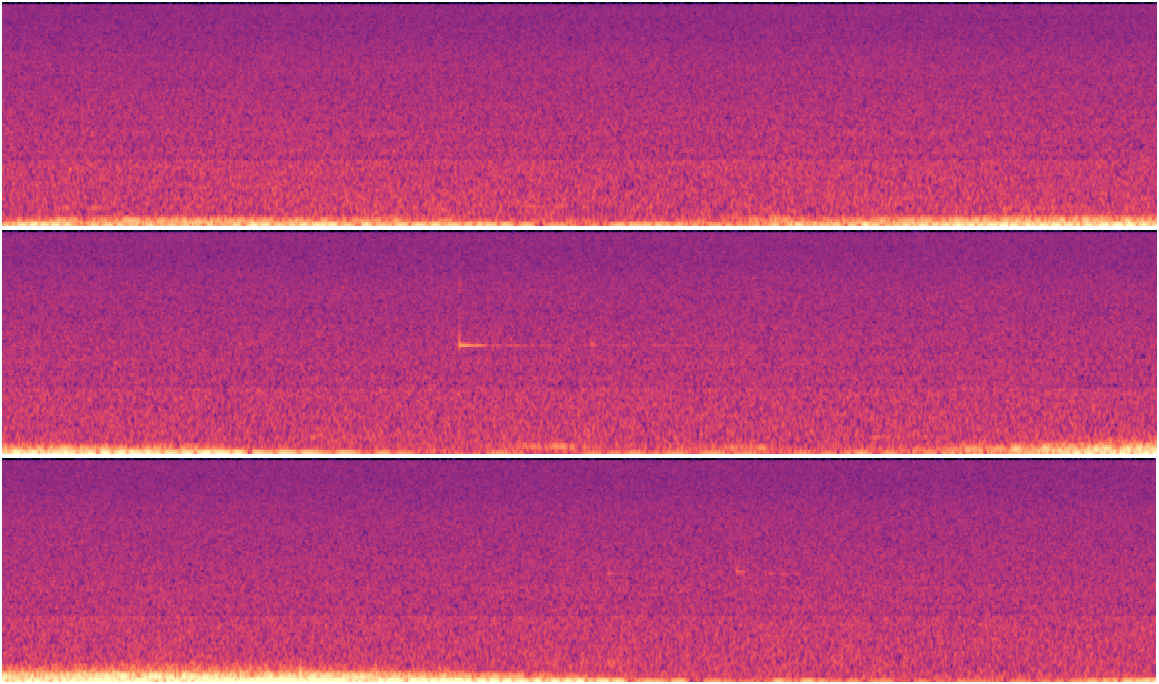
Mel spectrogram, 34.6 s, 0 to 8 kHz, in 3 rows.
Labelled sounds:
16.1	16.4	fishing gear, 1.6 to 2.0 kHz

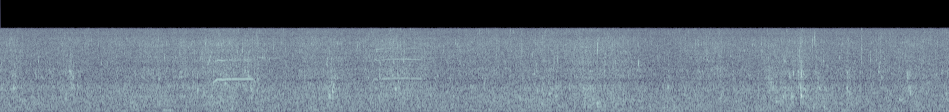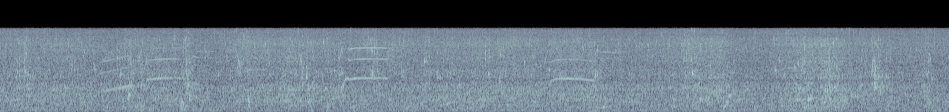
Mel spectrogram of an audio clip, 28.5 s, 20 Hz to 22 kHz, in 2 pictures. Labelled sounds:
3.2	3.9	killer whale, northern resident, A clan, AB subclan, 1.0 to 2.6 kHz
5.6	6.3	killer whale, northern resident, A clan, AB subclan, 2.4 to 2.7 kHz
15.7	16.9	killer whale, northern resident, A clan, AB subclan, 0.78 to 2.9 kHz
19.3	20.1	killer whale, northern resident, A clan, AB subclan, 0.88 to 3.9 kHz
22.5	23.6	killer whale, northern resident, A clan, AB subclan, 1.1 to 3.6 kHz

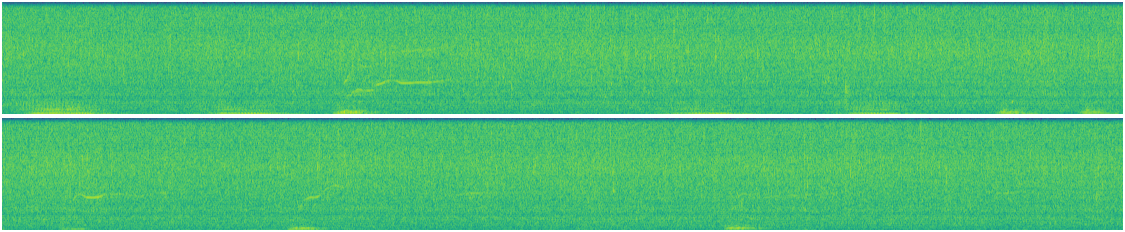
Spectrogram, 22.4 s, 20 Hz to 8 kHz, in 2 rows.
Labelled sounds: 3.5	4.5	humpback whale, 1.5 to 2.6 kHz
11.9	12.3	humpback whale, 2.3 to 2.7 kHz
15.8	16.0	humpback whale, 2.5 to 2.7 kHz

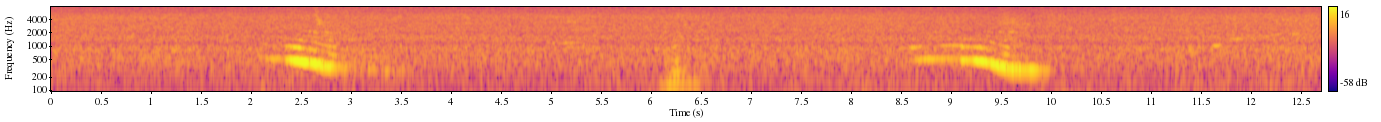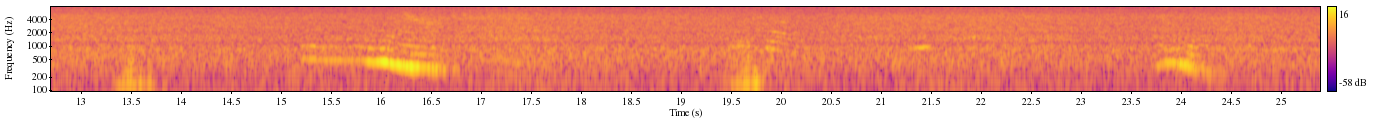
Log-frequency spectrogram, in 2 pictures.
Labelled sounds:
2.3	2.9	humpback whale, 0.78 to 1.3 kHz
5.0	5.3	humpback whale, 1.1 to 3.7 kHz
8.5	9.5	humpback whale, 0.78 to 1.1 kHz
15.2	15.5	humpback whale, 0.88 to 1.1 kHz
15.9	16.6	humpback whale, 0.78 to 3.7 kHz
21.3	21.5	humpback whale, 0.88 to 1.1 kHz

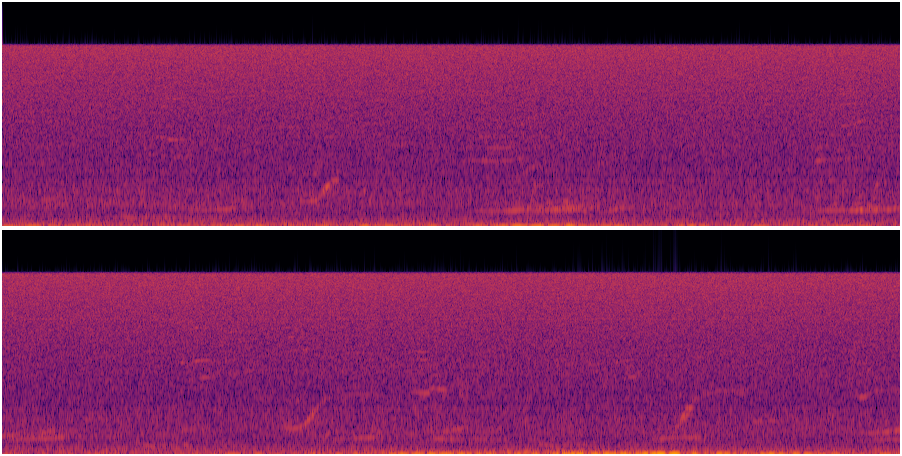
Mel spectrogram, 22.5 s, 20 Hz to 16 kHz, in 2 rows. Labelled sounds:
1.9	2.2	humpback whale, 1.5 to 1.7 kHz
13.6	13.8	humpback whale, 1.7 to 1.8 kHz
16.3	16.8	humpback whale, 0.96 to 1.2 kHz
20.0	20.3	humpback whale, 0.99 to 1.2 kHz

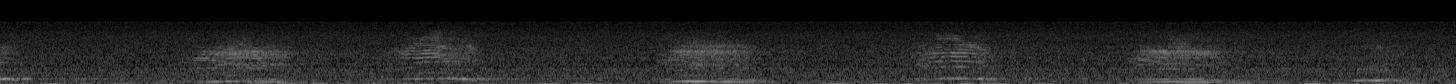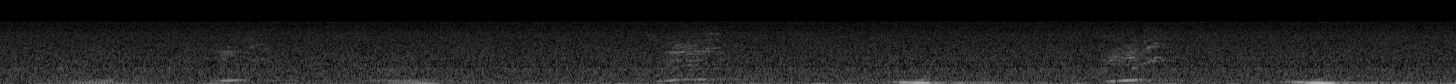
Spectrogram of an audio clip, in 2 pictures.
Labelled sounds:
2.0	2.5	humpback whale, 1.3 to 1.8 kHz
4.1	4.5	humpback whale, 1.2 to 2.5 kHz
6.7	6.9	humpback whale, 1.6 to 1.9 kHz
9.3	9.9	humpback whale, 0.99 to 3.4 kHz
11.3	12.0	humpback whale, 1.5 to 2.1 kHz
16.7	17.0	humpback whale, 1.6 to 1.8 kHz
21.2	21.5	humpback whale, 1.5 to 2.3 kHz
25.6	25.9	humpback whale, 1.2 to 1.4 kHz

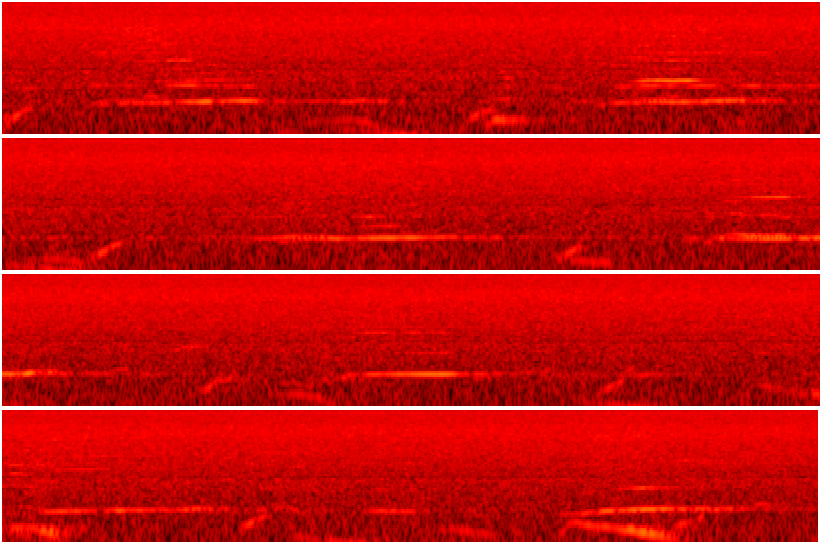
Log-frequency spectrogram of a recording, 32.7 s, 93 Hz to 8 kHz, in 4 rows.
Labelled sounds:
1.7	1.9	humpback whale, 1.1 to 1.2 kHz
15.6	16.1	humpback whale, 1.0 to 1.2 kHz
20.0	20.2	humpback whale, 1.1 to 1.2 kHz

